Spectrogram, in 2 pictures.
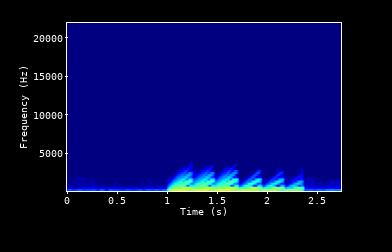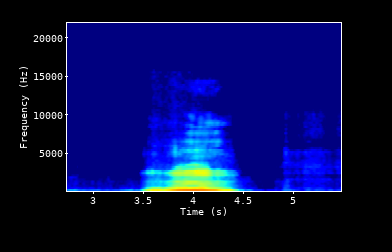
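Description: A short burst of electronic game sound effects plays.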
